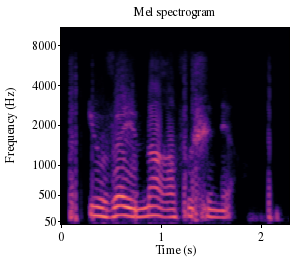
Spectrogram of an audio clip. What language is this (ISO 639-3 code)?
kab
